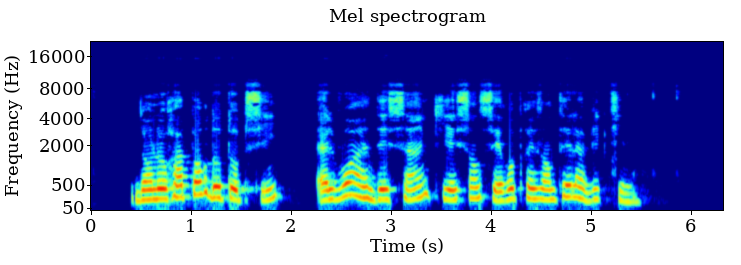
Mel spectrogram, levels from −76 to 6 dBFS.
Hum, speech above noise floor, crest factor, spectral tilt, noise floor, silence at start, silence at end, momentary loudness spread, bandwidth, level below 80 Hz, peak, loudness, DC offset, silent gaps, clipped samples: none; 45 dB; 14 dB; -5.5 dB/octave; -60 dBFS; 0.45 s; 0.85 s; 16 LU; 9.4 kHz; -58 dBFS; -2 dBFS; -16 LUFS; under 0.1%; none; under 0.1%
